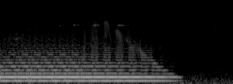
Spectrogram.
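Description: A steady, low, buzzy synthesized tone with many overtones, a science-fiction sound effect that cuts off suddenly shortly before the end.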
